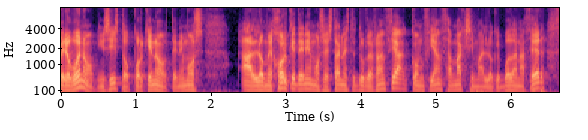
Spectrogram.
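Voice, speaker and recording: With ordinary pitch variation and a fairly quick pace, a man talks against a quiet background. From Spain. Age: 20s. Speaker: cycling analyst. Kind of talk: solo video commentary. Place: home room. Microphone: handheld.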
